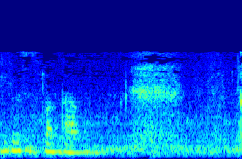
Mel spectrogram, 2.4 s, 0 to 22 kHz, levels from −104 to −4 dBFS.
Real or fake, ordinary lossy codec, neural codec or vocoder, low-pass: fake; MP3, 24 kbps; vocoder, 22.05 kHz, 80 mel bands, HiFi-GAN; 7.2 kHz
